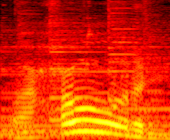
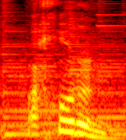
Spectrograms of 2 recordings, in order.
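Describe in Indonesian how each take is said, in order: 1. Vokal setelah h dibaca panjang. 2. Vokal setelah h dibaca pendek. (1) "Wahurun itu dibaca panjang dua harokat" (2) "Bagaimana kalau dibaca satu harokat?"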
